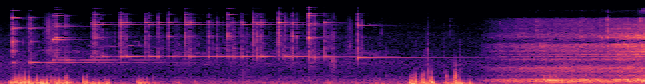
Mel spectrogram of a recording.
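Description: Small metal chime notes struck again and again by children, each ringing on and overlapping, with wind rumble on the microphone. About five seconds in this gives way to buzzing kazoos.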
